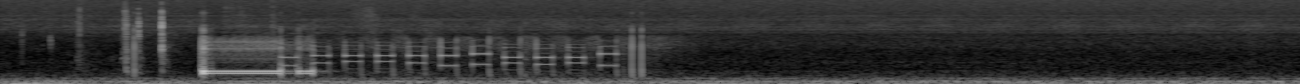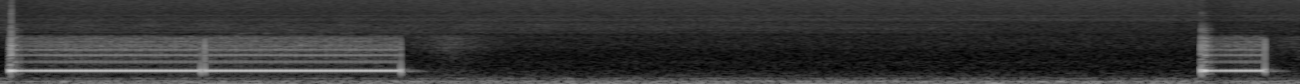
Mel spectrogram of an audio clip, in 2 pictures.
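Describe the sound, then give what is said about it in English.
Touch-tone telephone keypad dialing a number: a rapid run of many short beeps, then after a pause one longer steady tone, and another tone starts at the very end, all over a low background hum. “I'm afraid to dial. This could be stupid. It could be, oh, here we go.”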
